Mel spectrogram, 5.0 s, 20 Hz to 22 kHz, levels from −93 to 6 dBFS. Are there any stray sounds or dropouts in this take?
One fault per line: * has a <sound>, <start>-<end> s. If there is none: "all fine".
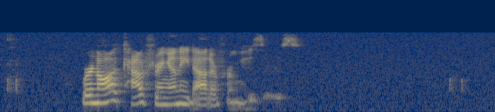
all fine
